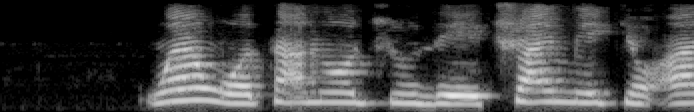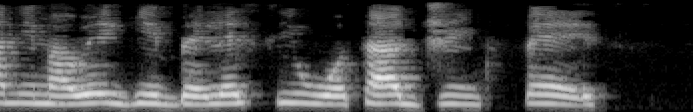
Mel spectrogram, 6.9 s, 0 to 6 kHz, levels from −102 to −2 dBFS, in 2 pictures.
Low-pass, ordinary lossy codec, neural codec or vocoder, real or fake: 5.4 kHz; none; none; real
